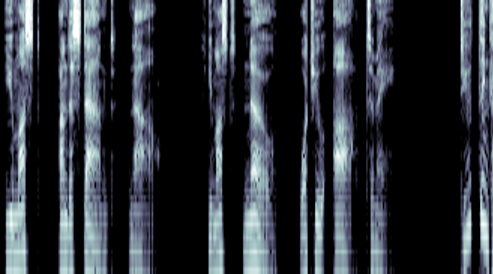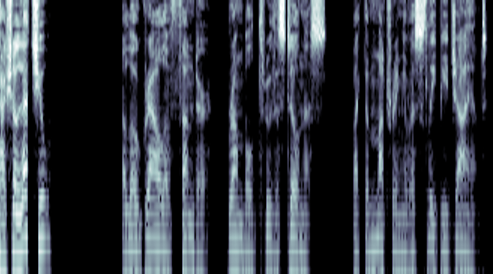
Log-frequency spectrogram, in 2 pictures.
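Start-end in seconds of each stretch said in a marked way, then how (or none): 0.0-7.3 louder, higher, losing self-control; impassioned outcry. A narrator's reading. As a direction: forbid it in a passionate outburst. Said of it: "he cried".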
